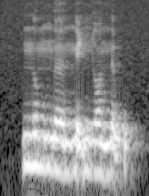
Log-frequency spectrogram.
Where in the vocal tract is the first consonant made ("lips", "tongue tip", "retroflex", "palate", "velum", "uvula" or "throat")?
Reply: tongue tip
